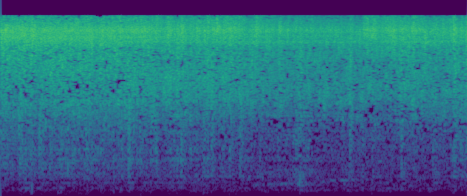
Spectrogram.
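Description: Chopped green chilies sizzling in hot mustard oil and panch phoron in a kadhai: a loud steady hiss of frying that eases off slightly.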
